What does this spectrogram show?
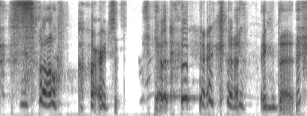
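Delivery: high, giggling through the words; amused giggly aside about the heroine; laughing tease. Real, not acted. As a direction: laugh while teasing her naivety. Teasing the heroine's naive crush.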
